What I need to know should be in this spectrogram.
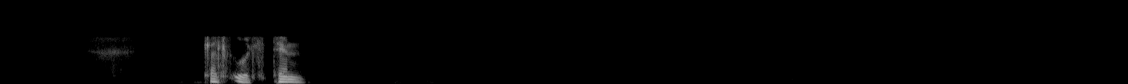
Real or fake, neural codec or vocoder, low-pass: fake; codec, 24 kHz, 6 kbps, HILCodec; 3.6 kHz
